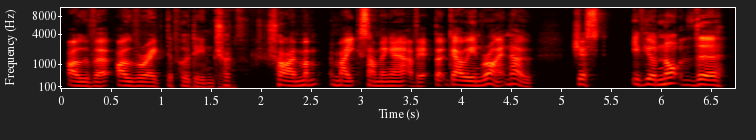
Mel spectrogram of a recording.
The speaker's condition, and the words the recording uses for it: Stuttering. And then I speak and I've got a stammer and it ruins everything.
